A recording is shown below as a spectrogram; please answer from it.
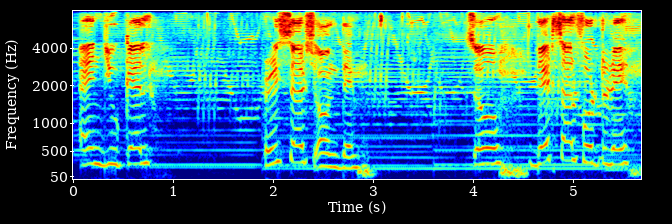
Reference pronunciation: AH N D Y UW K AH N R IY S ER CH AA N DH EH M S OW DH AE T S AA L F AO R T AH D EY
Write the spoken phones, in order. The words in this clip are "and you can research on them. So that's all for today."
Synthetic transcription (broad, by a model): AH N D Y UW K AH L R IY S ER CH AA N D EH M S OW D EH T S AA L F AO R T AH D EY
